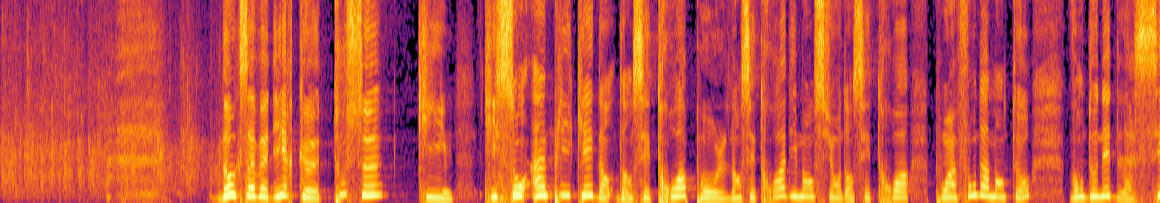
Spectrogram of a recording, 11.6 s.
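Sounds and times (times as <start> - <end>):
audience applause: 0.0 - 2.1
speech: 2.1 - 11.6.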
